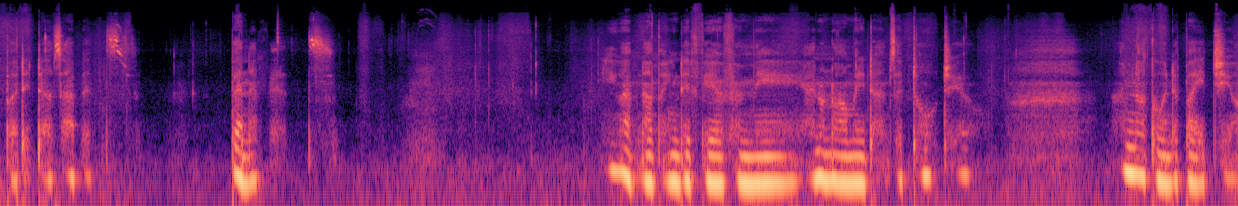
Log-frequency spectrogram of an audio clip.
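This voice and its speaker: A seductive, possessive vampire, played by a woman for an ASMR roleplay. The voice is a mellow, lowish, breathy whisper that takes its time. It teases intimately and turns dryly exasperated while staying close and doting. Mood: teasing, seductive. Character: possessive, flirtatious vampire doting on captive vampire hunter.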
